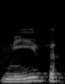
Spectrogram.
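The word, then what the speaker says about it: Niamh: It's like Irish names like N I am a MH somehow pronounced as Neve. Like where does M and H make a V sound?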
